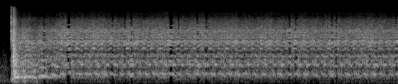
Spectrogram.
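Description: An engine is cranked with the carburetor throttle held wide open for a compression test, giving a steady, loud, rhythmic churning after a sharp start that continues unbroken.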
